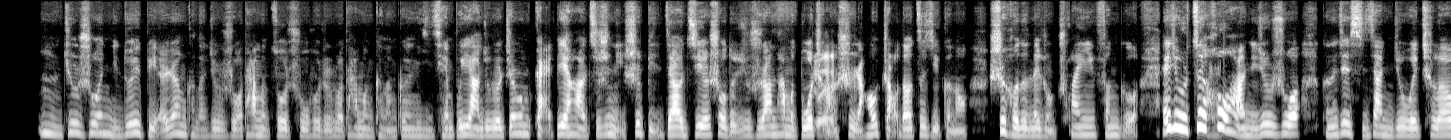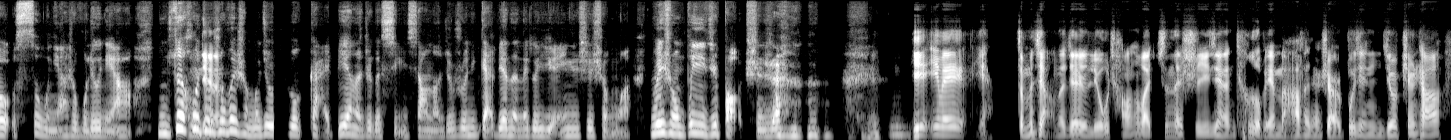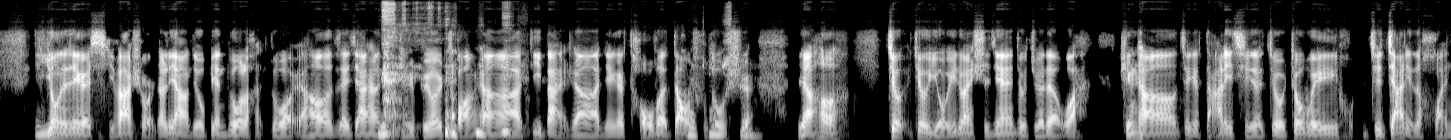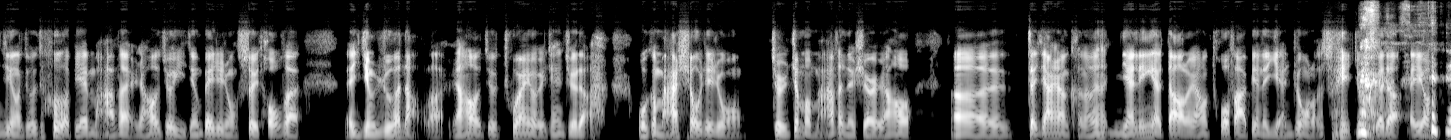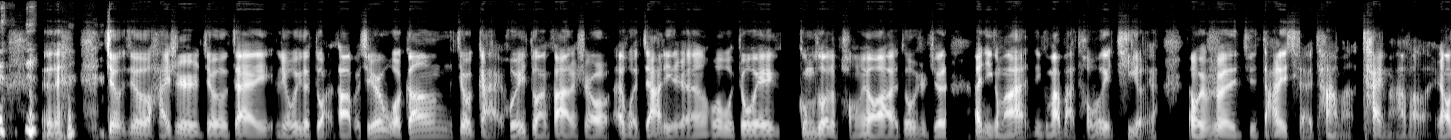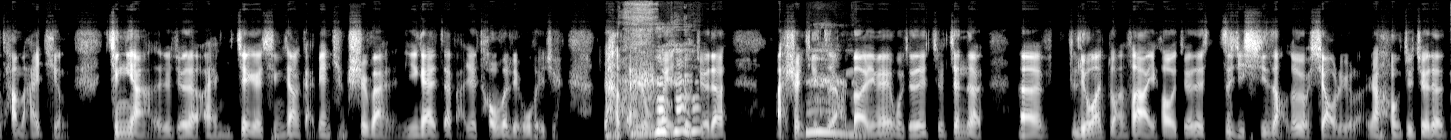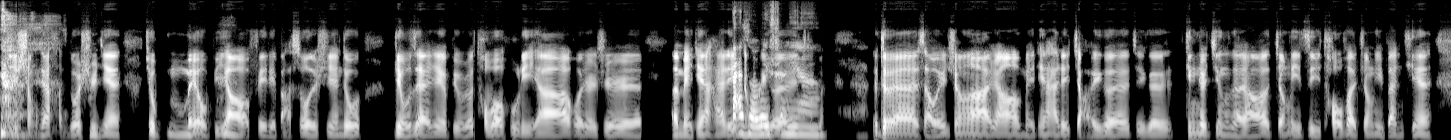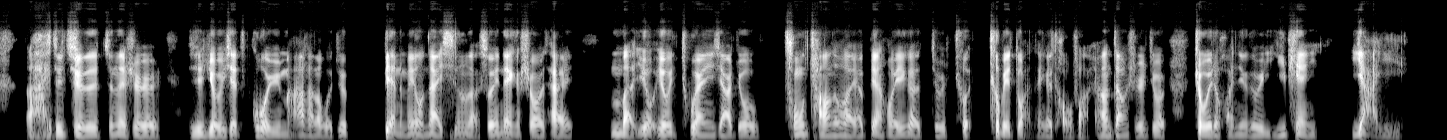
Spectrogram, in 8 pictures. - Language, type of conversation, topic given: Chinese, podcast, 你能分享一次改变形象的经历吗？
- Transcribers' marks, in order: other background noise; unintelligible speech; chuckle; teeth sucking; chuckle; laughing while speaking: "所以"; laugh; laughing while speaking: "呃"; laugh; laughing while speaking: "然后"; laughing while speaking: "后"; laugh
